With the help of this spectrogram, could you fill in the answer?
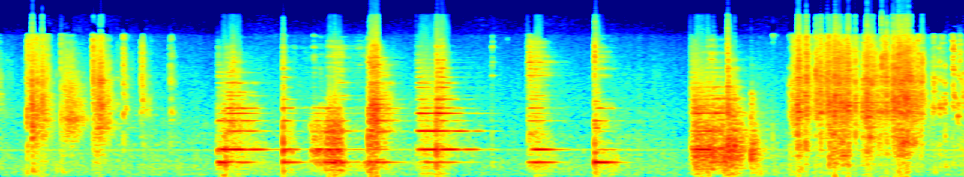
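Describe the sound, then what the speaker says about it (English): Aluminum foil being folded and pinched closed into a pocket around lamb kabuli pulao ingredients, giving a run of close, crisp crinkling and crackling bursts with short pauses between them. "now I'm going to make a little pocket out of this aluminum foil"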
